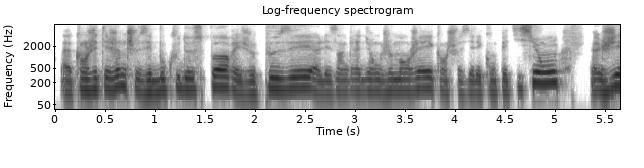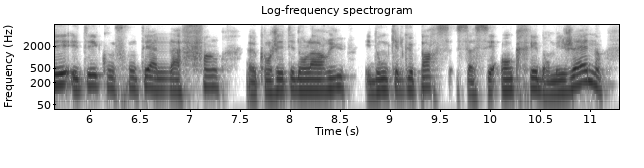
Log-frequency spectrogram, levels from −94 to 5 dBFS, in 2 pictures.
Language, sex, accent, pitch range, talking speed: French, male, French, 115-145 Hz, 225 wpm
